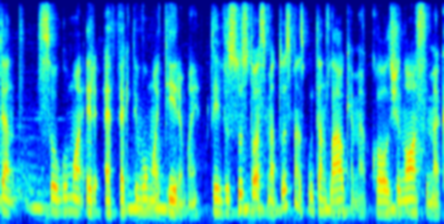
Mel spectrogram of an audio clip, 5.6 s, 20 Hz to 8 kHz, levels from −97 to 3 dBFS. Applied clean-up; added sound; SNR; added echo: none; Wild animals; 16 dB; none.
